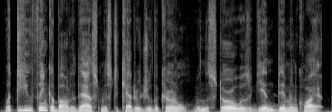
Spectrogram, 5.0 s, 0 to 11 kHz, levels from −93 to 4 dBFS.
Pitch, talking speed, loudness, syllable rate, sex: 140 Hz, 240 wpm, -16 LUFS, 6.0 syllables/s, male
